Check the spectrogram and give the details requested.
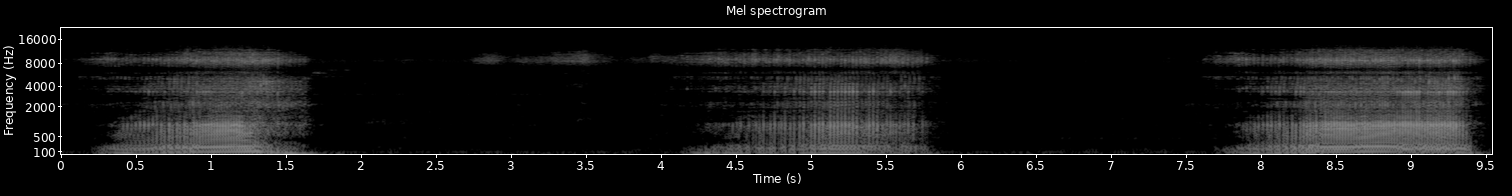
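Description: Three loud, rough, vibrating snores on breathing in, roughly every four seconds, about 16 breaths a minute, with quiet pauses between: snoring.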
